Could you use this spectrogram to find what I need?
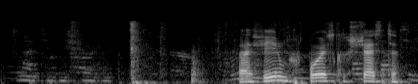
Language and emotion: Russian, neutral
